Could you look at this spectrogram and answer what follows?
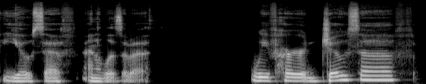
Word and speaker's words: Josef: It seems like it depends on if you're overseas or if you're in the US. So, we're going to try and keep it as close to origins as possible. And we think it's pronounced Yseph and Elizabeth.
